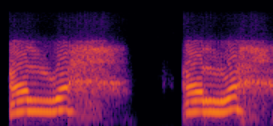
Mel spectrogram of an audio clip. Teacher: रॉ को मोटा पढ़ा जाएगा और मोटा करते हुए हम हा में उसको मर्ज करेंगे क्योंकि साकिन है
